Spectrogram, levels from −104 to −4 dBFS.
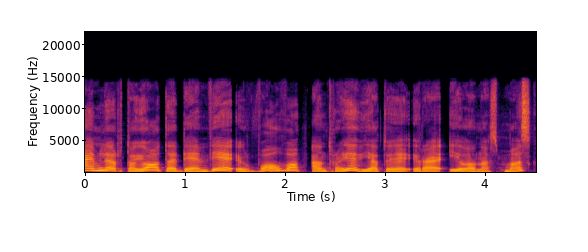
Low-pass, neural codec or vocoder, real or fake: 14.4 kHz; none; real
